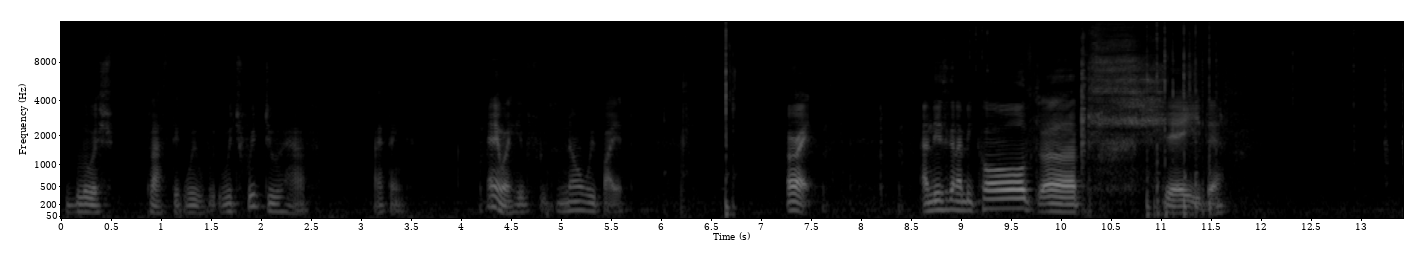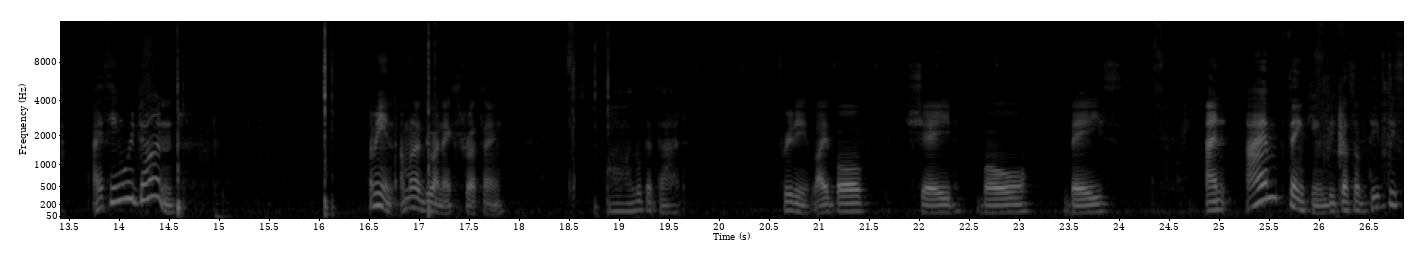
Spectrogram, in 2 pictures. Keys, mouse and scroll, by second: 6.6 x, 7.3-7.7 middle drag, 8.1 middle drag, 9.0 click, 9.1-12.1 drag, 12.2-12.8 drag, 14.5 /, 15.3-16.0 scroll down 1, 16.0 scroll down 1, 16.0 z, 16.6 middle drag, 17.0 KP_1, 18.7 z, 19.6 right click, 20.1 right click, 20.4 right click, 21.0 right click, 21.4 click, 22.0 click, 22.0 right click, 22.6 click, 22.6 right click.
